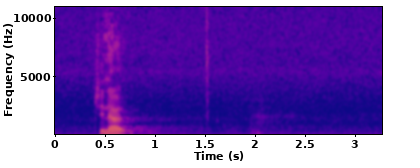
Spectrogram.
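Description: A man speaks a short word into a headset microphone.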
